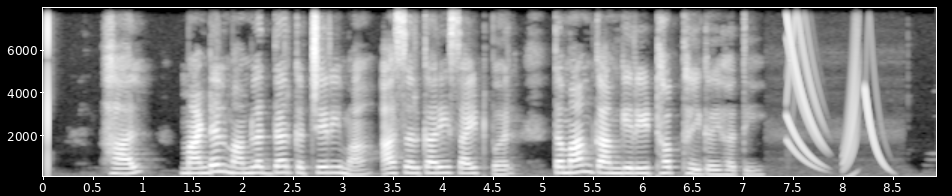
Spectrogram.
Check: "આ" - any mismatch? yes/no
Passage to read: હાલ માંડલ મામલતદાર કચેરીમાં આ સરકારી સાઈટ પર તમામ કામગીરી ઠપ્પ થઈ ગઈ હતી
no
